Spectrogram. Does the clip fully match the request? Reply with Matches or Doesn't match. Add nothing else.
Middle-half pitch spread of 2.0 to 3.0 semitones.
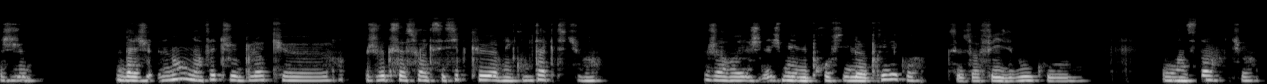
Matches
